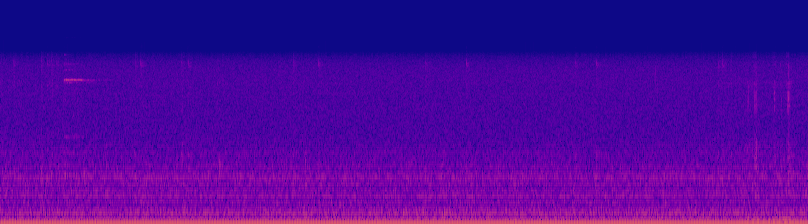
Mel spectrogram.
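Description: Steady microphone hiss with a faint electrical hum, and a few scattered faint clicks from a computer mouse and keyboard.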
